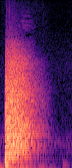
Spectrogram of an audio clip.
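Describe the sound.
A rifle gunshot cracks out once, loud and sharp, with a short decaying tail and nothing else around it.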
